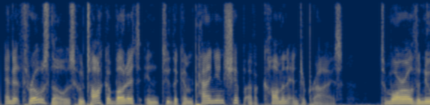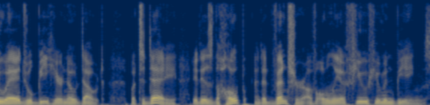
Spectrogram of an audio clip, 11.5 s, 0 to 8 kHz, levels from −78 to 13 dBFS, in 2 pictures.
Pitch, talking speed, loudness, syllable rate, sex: 130 Hz, 205 wpm, -18 LUFS, 5.7 syllables/s, male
